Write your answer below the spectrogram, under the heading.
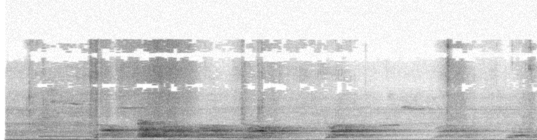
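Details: Pit bull during a dog training session, giving a few deep, harmonic barks spaced about a second apart over a steady low hum, with brief clatter in between.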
